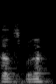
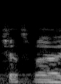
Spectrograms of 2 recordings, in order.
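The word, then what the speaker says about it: chutzpah: it's Hutzba supported and that is pronounced Hutzba. For a while, I was pronouncing it chutza and named when I heard it pronounced a different way.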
